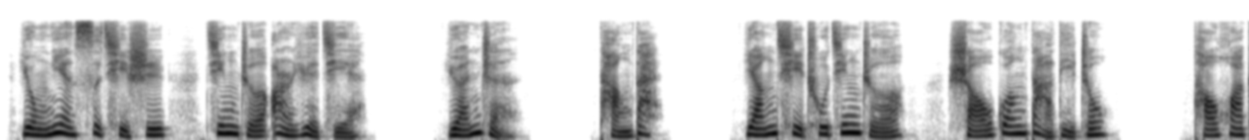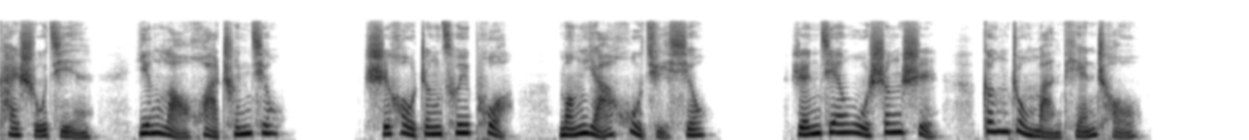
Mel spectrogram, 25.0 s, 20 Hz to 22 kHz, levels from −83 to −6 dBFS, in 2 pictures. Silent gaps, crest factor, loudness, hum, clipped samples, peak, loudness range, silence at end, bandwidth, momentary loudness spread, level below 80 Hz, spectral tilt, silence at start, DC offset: 3.83-4.32 s, 5.37-5.87 s, 6.78-7.27 s, 11.27-11.78 s, 15.51-16.01 s, 19.76-20.28 s; 14 dB; -15 LUFS; none; under 0.1%; -2 dBFS; 4 LU; 1.15 s; 12 kHz; 11 LU; -50 dBFS; -4.5 dB/octave; 0.2 s; under 0.1%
